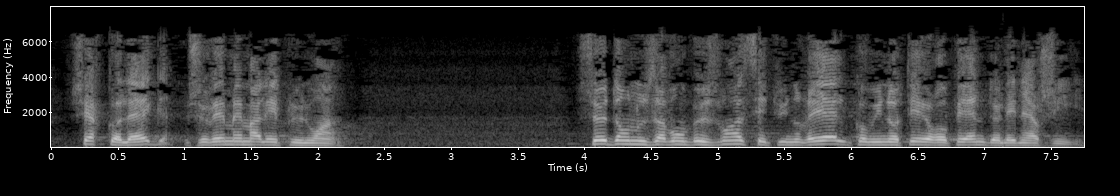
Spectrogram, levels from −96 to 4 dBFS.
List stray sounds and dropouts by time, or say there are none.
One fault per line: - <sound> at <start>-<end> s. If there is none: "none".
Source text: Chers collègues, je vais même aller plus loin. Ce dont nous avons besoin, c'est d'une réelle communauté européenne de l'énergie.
none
